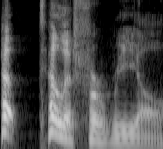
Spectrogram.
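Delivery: loud, sharp, curt snapped delivery. Voicing a woman who snaps at a fortune teller: snapping at him. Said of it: "snaps at him".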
